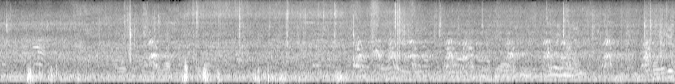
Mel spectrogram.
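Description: A burning house crackling with scattered sharp pops, while a dog barks and people talk in the background over a steady low hum.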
